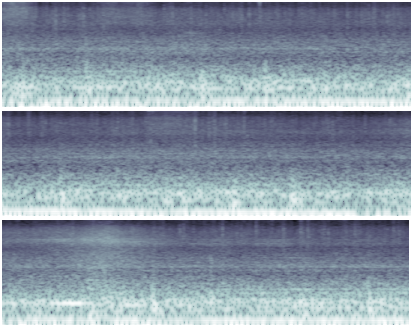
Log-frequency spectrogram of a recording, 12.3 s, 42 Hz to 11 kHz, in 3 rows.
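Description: Cabin noise inside a 2024 Opel Corsa driving on a wet road: a steady low road and tyre rumble. A brief hiss swells and fades about nine seconds in.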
